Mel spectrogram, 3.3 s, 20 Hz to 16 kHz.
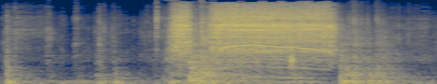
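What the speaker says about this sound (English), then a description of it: "take a 1/16 inch drill bit and just drill out the center of each one" A small power drill with a 1/16 inch bit whirs in one short, high-pitched burst of about a second, drilling out a center, with light handling noises before and after.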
